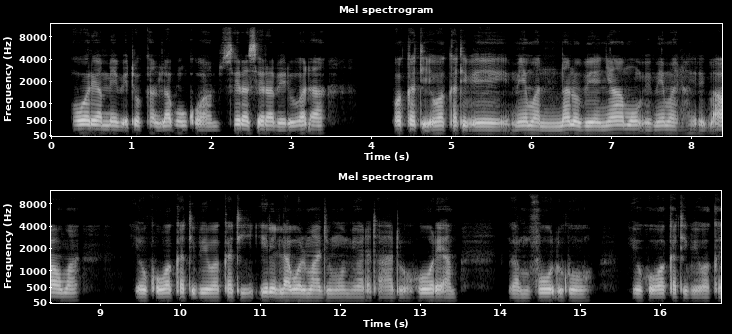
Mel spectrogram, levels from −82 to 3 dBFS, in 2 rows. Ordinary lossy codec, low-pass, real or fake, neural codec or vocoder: none; 10.8 kHz; real; none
